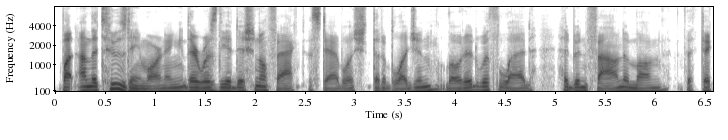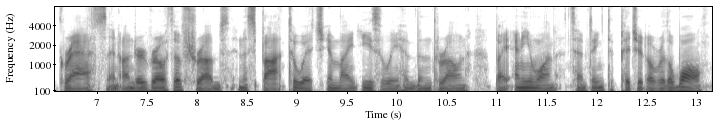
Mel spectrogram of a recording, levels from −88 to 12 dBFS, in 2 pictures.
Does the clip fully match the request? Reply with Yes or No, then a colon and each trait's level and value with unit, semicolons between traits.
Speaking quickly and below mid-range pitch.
Yes: fast, 225 wpm; low, 100 Hz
